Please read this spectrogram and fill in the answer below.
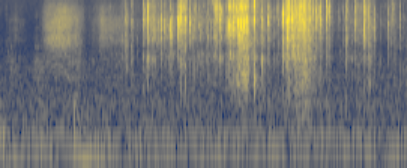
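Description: Foil trading-card pack wrapper being torn open and crinkled by hand, in a run of crackly bursts starting about a second and a half in and loudest near the end.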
